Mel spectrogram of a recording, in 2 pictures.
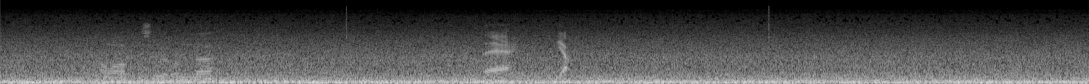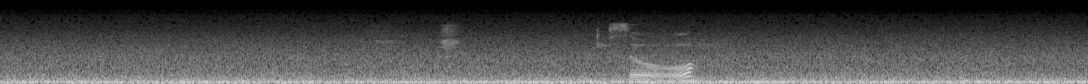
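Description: A steady low engine roar fills an aircraft cockpit.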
